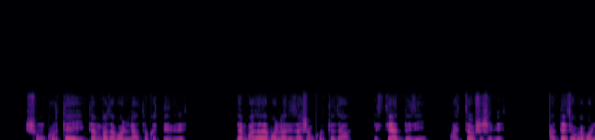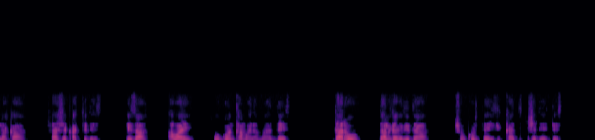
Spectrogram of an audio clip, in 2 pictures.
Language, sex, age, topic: Gamo, male, 18-24, agriculture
